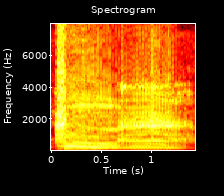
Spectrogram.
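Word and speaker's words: أنّ: Anna anzalna. Nah, di sini anna itu menjadi fa'il, maka dibaca fathah hamzahnya, ya, huruf hamzahnya dibaca fathah. Jadi bacanya anna, begitu ya.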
